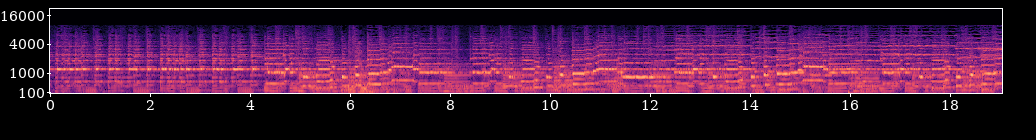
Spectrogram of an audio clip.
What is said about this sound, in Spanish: así que ahí tenemos ya la sintonía, ahora sí que sí. Estamos empezando ya el concurso.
